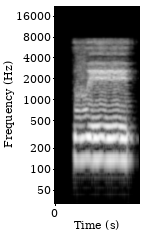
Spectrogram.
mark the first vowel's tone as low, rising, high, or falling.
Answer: high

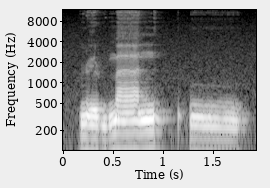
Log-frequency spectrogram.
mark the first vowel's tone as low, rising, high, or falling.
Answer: low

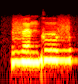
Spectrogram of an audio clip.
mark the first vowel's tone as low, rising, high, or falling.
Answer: low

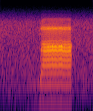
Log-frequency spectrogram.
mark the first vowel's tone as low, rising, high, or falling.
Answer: high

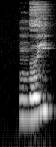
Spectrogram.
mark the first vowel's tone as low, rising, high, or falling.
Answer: rising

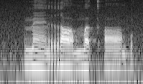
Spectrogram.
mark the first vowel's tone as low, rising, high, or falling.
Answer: falling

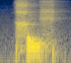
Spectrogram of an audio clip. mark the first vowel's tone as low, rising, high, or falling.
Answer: low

